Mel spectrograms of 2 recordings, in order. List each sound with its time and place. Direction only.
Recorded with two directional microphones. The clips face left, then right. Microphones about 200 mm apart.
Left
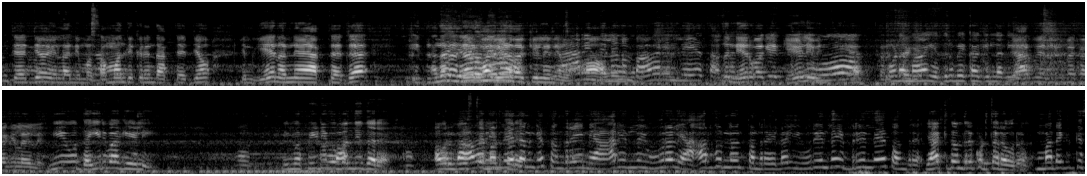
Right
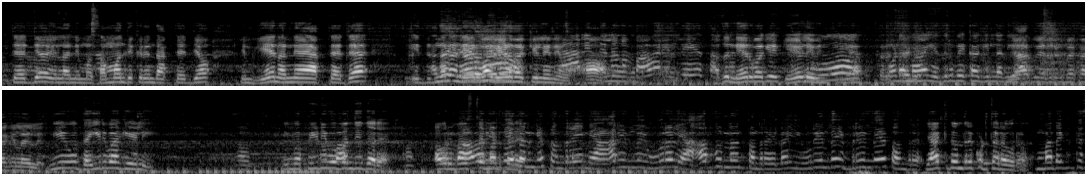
0.1 s a man's voice: 30° right (ahead or behind); by 5.6 s 10° right (ahead or behind)
6.1 s a man's voice: 40° left (ahead or behind)
7.2 s a man's voice: 45° right (ahead or behind)
8.2 s speech: centre (ahead or behind)
10.1 s a man's voice: 45° right (ahead or behind)
11.3 s speech: 5° right (ahead or behind)
13.7 s speech: 5° right (ahead or behind)
16.0 s speech: 10° left (ahead or behind)
20.1 s speech: 5° right (ahead or behind)
21.2 s speech: 10° left (ahead or behind)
